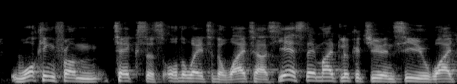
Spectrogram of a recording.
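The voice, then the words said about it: South African accent. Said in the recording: “South Africans who still have an accent ... if you can hear it, I've got an accent as well”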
